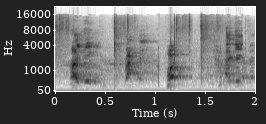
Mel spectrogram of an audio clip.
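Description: A run of short, sharp yelping cries, about four in two seconds, with a few sharp clicks among them.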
